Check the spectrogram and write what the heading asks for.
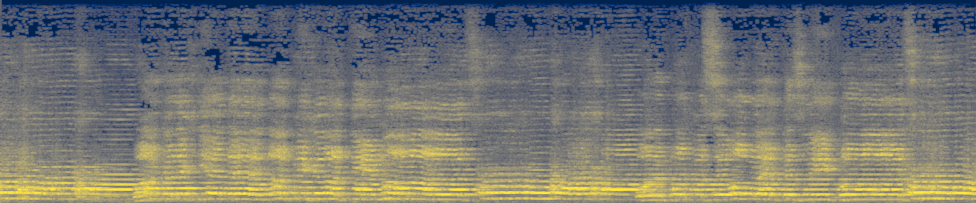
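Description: A man singing epic verse to his own accompaniment on the gusle, a bowed single-string folk fiddle. Voice and gusle step together among a few close notes without a break.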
